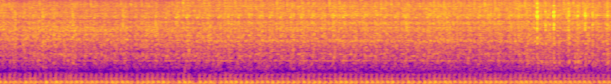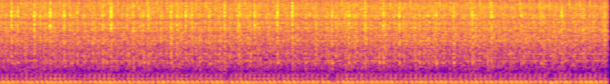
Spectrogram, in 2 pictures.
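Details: BMW GS Adventure boxer engine at idle: loud with a fast, uneven metallic clatter over the thump; something abnormal is rattling, source not identified.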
